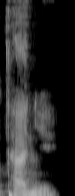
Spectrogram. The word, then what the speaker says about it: Tagne: We call them Tanyi. – We call them what? – We call the men Tanyi and Tanyi. The ladies. – Tanyi. – And Tanyi. Okay. Yeah. It's spelled T-A-G-N-E, but okay. Tanyi.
